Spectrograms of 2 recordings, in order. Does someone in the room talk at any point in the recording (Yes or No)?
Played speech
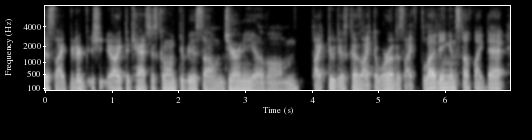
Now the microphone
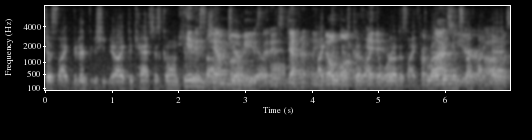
Yes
